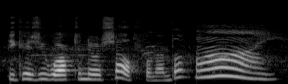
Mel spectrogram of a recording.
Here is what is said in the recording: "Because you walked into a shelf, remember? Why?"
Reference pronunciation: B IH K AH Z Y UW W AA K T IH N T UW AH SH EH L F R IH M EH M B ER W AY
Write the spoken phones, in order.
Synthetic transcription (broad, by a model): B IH K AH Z Y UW W AA K T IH N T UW AH SH EH L F R IH M EH M B ER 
